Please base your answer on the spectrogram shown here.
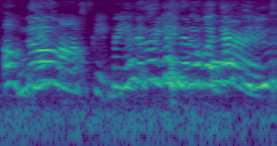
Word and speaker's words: Dimovski: Dimovski.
